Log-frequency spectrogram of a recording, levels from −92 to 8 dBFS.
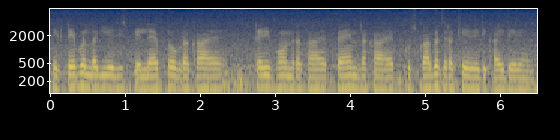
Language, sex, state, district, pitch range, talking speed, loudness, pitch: Hindi, male, Rajasthan, Bikaner, 125-135 Hz, 205 wpm, -16 LUFS, 130 Hz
